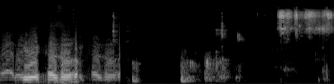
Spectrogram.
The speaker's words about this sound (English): I mean, I'm brushing my teeth, so you guys have enough to.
